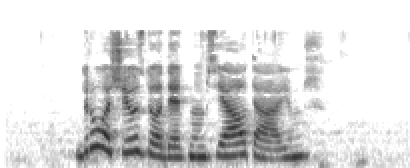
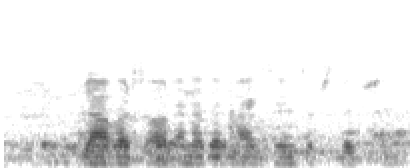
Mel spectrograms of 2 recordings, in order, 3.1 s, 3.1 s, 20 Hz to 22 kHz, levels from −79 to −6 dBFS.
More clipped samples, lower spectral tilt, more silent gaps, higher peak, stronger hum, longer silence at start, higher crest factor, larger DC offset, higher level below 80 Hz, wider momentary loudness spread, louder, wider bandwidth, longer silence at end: neither; second, -2.5 dB/octave vs -5.5 dB/octave; neither; first, -8 dBFS vs -18 dBFS; neither; first, 0.55 s vs 0.05 s; about the same, 18 dB vs 20 dB; neither; first, -66 dBFS vs -76 dBFS; second, 11 LU vs 14 LU; first, -25 LUFS vs -38 LUFS; first, 12 kHz vs 6.8 kHz; first, 0.65 s vs 0 s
